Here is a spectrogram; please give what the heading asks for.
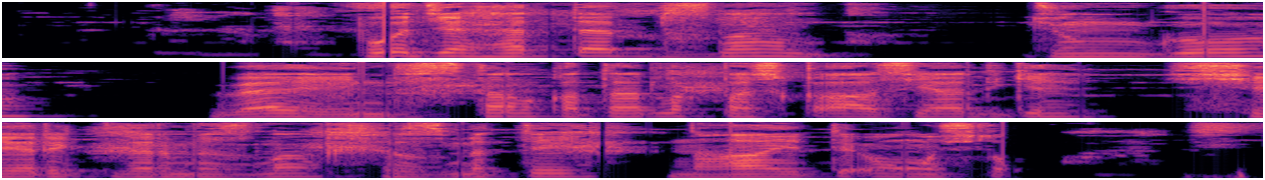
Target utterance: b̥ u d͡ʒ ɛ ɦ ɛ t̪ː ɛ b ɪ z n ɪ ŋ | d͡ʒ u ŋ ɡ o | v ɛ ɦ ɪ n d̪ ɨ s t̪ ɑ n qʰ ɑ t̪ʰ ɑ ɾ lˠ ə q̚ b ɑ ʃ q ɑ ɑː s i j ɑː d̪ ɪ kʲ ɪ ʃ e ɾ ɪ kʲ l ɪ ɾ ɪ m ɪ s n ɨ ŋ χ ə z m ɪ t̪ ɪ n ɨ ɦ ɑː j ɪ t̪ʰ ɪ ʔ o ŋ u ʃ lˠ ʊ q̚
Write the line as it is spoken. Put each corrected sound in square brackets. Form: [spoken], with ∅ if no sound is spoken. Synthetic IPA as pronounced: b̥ u d͡ʒ ɛ ɦ ɛ t̪ː ɛ b ɪ z n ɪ ŋ | d͡ʒ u ŋ ɡ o | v ɛ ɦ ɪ n d̪ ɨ s t̪ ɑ n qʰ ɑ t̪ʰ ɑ ɾ lˠ ə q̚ b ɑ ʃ q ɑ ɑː s i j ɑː d̪ ɪ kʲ [i] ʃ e ɾ ɪ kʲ l ɪ ɾ ɪ m ɪ [z] n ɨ ŋ χ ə z m ɪ t̪ ɪ n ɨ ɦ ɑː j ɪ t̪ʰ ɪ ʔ o ŋ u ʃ lˠ ʊ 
